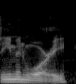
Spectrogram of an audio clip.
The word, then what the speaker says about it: Emmanwori: And by the way, I've been mispronouncing his name and misspelling his name at times, so forgive me for that. I think I had I think I had an extra A in there. It's Emmanwori. So I've tried to correct that where I can.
